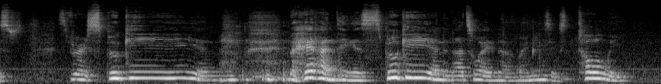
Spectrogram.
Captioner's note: laughs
